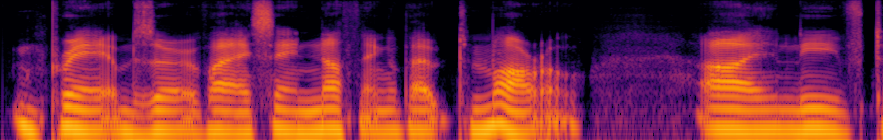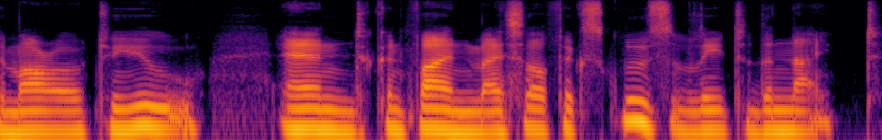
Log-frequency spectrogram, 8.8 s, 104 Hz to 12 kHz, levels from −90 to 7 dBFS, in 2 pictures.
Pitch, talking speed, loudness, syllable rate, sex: 145 Hz, 135 wpm, -18 LUFS, 4.7 syllables/s, female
